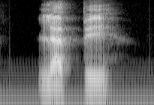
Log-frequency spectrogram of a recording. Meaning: to lap (a liquid)
- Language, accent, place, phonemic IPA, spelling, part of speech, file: French, France, Lyon, /la.pe/, laper, verb, LL-Q150 (fra)-laper.wav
